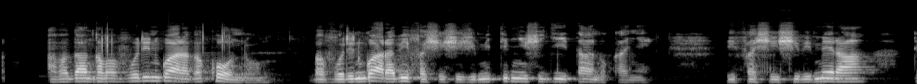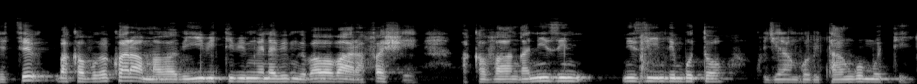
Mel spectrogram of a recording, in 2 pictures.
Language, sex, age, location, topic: Kinyarwanda, male, 18-24, Huye, health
